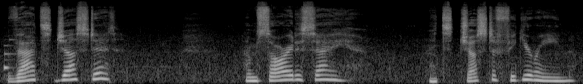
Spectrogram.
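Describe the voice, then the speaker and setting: A woman's voice: medium pitch, slow, slight background noise, close to an everyday voice. A woman voicing a cocky, clever young male detective in a game, glib and playful. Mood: reassuring. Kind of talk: game cutscene voice acting.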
